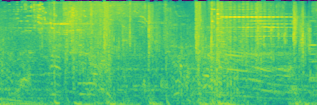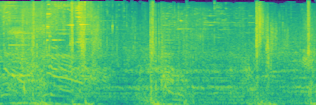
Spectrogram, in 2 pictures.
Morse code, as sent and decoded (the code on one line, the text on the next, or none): none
